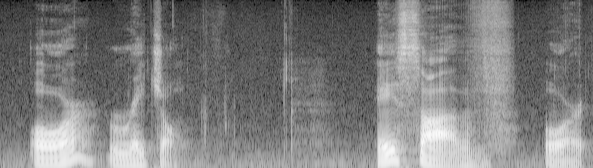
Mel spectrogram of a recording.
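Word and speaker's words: עשו: may be spelled out laban rahel or rachel asav or esau dinah or dinah again we have two words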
